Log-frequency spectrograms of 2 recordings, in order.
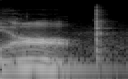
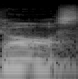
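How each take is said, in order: First: The name ends with a k sound. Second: The name ends with an s sound. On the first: "I'd say Arc" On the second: "I think you think arse"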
